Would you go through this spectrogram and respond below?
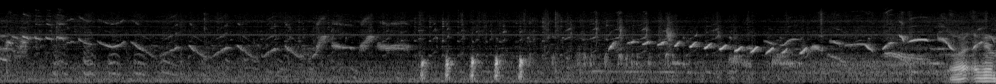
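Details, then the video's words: Two tame caged Chinese hwameis, kept three years, in fighting song: rising and falling whistled notes, then a burst of short sharp rapid notes and a descending run of repeated slurred whistles, with faint background noise. "Họa mi hót đấu cánh đuôi đẹp - 2 em thuần 3 năm lồng"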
